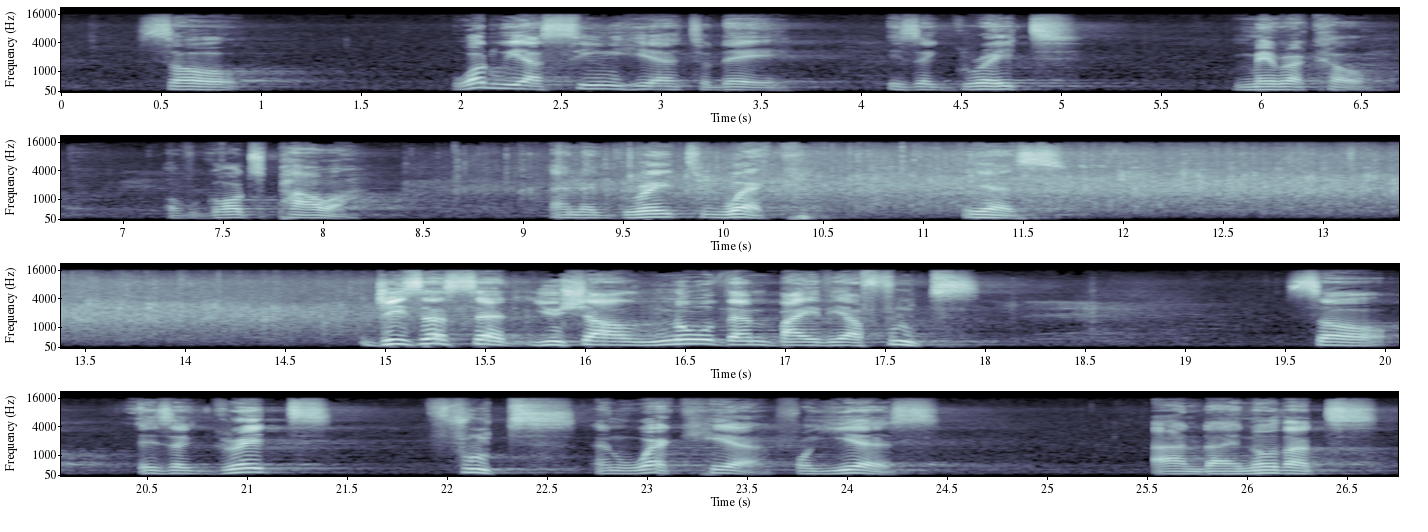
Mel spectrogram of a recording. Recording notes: Preached at The City Harvest Church, Singapore.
